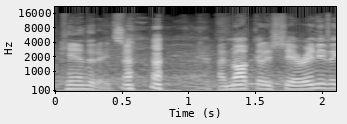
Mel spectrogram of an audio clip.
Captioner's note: chuckling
